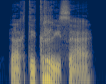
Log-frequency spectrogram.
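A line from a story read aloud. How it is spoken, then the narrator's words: Hiss. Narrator (Russian): Прошипел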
